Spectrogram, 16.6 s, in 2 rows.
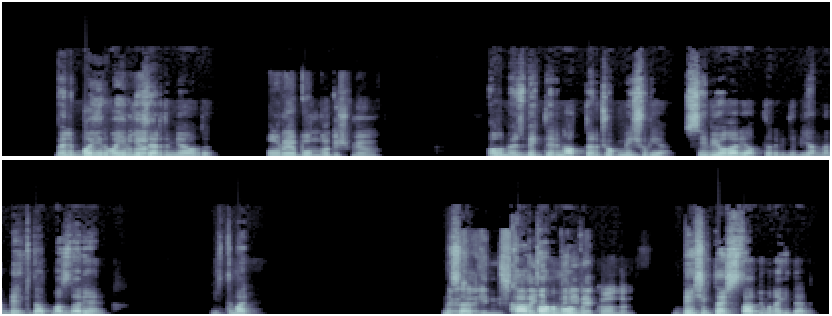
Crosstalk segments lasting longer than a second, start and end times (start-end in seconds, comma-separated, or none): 12.8-14.2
